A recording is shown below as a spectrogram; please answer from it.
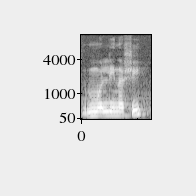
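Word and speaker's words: Moholy-Nagy: His name is very hard to pronounce. I think it's Molinashi, a well-known Bauhaus artist and most of his photogrammic works are from the 30s.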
